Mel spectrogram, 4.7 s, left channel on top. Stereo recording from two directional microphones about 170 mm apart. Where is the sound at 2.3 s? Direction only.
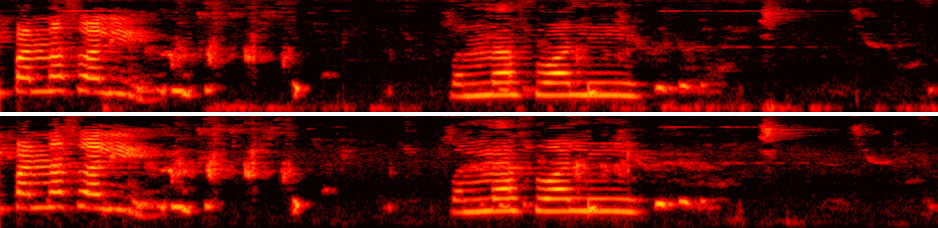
10° left (ahead or behind).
